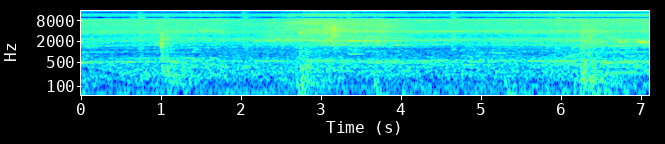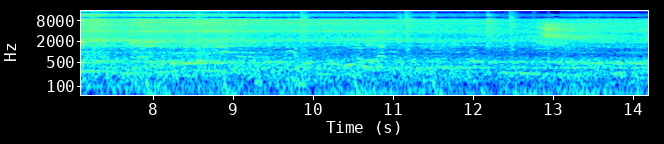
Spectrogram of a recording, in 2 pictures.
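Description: Electric go-karts running on an indoor track, their motors whining in several pitches that rise and fall as karts speed up, slow and pass, with a few sharp knocks along the way.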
